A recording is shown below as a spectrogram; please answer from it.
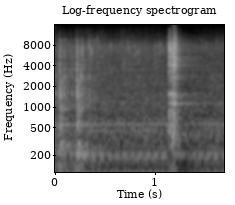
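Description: Pesarattu onion and chili mixture frying in a pan, a soft steady sizzle with a few scraping stirs, one sharper stir or clank standing out near the end.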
